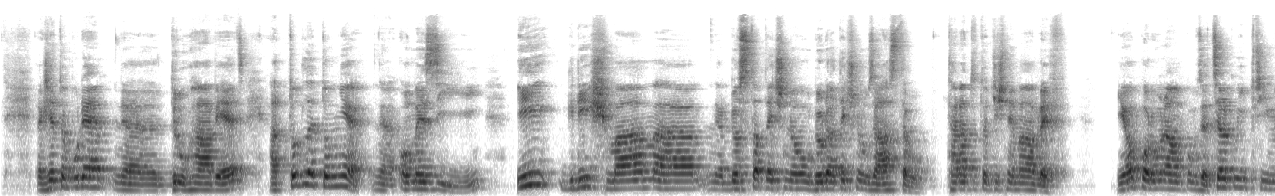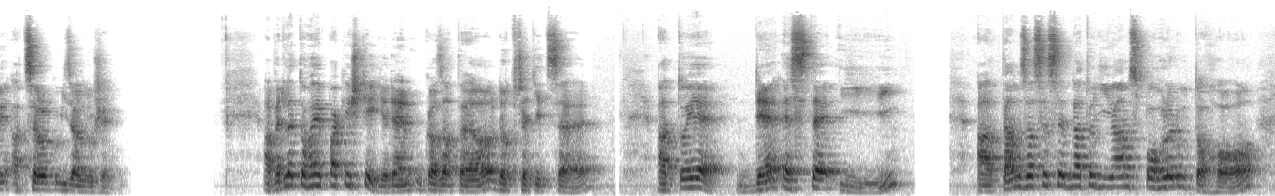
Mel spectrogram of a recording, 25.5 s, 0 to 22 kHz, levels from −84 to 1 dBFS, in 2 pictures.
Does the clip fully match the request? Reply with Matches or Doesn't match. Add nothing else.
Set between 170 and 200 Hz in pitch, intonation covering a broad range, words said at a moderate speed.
Matches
